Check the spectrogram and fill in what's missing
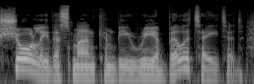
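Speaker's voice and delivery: usual speaking voice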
